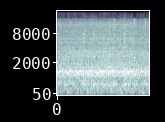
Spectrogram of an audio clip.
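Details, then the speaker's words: 2002 Acura TL idling during a coil-unplug misfire test: with this ignition coil unplugged the idle turns rattly and rougher, showing the cylinder had been firing. "and you can hear the engine rattle. It's a little rougher right now."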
